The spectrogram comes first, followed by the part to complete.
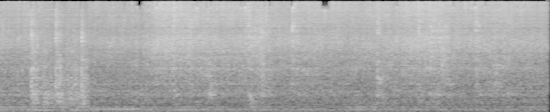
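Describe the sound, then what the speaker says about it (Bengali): Potatoes sizzle in oil in a pan while being stirred with occasional scraping strokes, a steady close hiss with no voices. "বেশ খানিকক্ষণ আলুটা ভাজা হয়ে গেছে,"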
